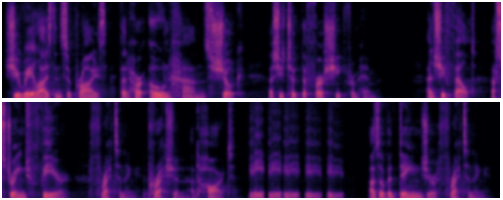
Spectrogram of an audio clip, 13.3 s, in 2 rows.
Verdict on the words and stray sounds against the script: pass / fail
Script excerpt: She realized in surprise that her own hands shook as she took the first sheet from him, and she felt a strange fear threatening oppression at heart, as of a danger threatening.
fail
